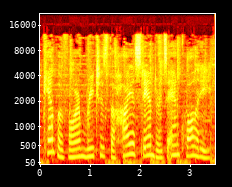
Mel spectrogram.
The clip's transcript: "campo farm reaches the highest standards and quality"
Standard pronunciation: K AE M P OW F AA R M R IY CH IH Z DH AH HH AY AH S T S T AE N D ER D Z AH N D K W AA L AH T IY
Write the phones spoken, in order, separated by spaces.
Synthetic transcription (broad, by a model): K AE M P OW F AA R M R IY CH IH Z DH AH HH AY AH S S T AE N D ER D Z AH N K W AA L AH T IY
